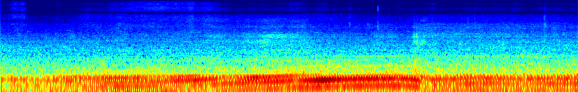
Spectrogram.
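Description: A Jeep Cherokee under rebuild after a wreck runs with a steady low engine rumble while driving, holding a constant drone with a slight rise in revs midway and no talk over it.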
